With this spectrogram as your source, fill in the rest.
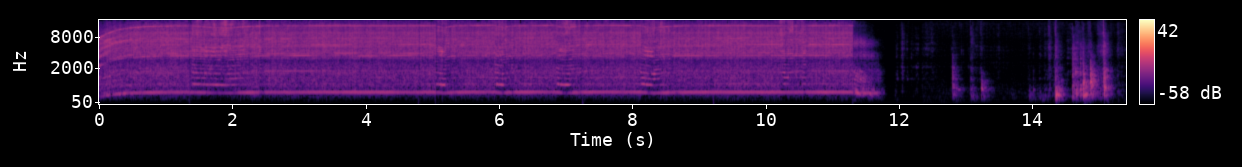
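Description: A router cuts finger joint sockets in a reclaimed wood board, with a loud, steady high whine and repeated cutting bursts that stop abruptly, followed by quieter knocks and handling noises.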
